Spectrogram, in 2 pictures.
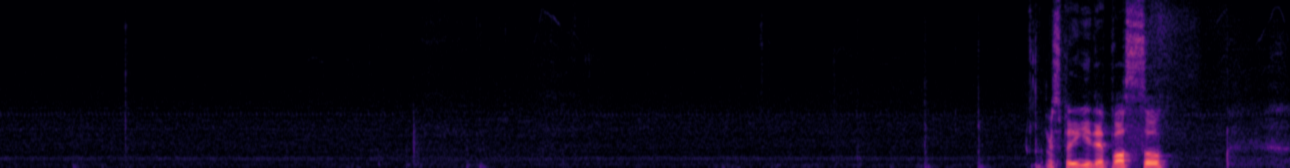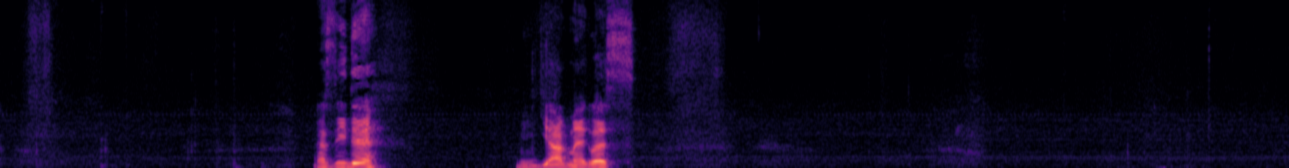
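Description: Jigsaw puzzle pieces click softly as a hand moves them.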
